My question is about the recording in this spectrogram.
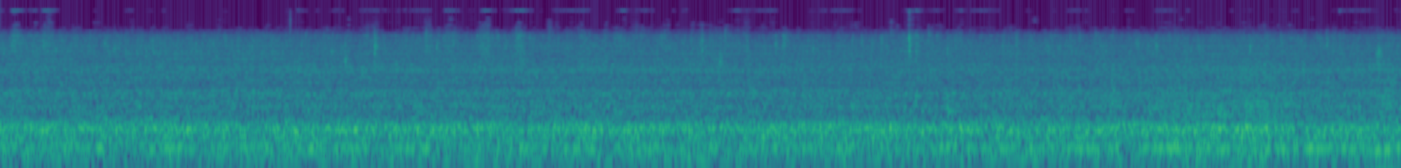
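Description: Steady low mechanical hum, with a few faint ticks.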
